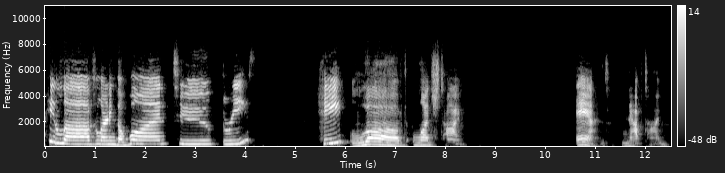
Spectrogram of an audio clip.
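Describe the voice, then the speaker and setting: A woman reads a storybook aloud to young children in an expressive, singsong manner, stopping to explain things and ask questions. Her voice sits high, and the audio sounds dull.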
